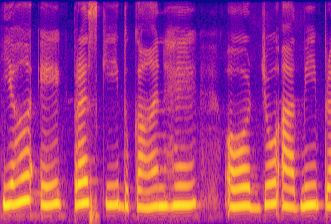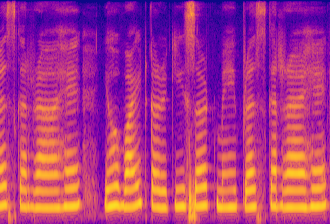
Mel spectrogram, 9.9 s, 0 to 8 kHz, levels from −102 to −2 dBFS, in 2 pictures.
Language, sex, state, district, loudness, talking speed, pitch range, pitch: Hindi, female, Uttar Pradesh, Muzaffarnagar, -15 LUFS, 140 wpm, 235-265 Hz, 245 Hz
